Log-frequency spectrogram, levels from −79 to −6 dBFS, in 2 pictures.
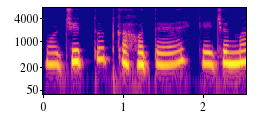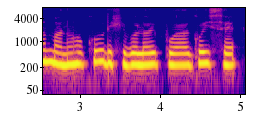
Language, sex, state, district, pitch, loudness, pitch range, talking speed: Assamese, female, Assam, Kamrup Metropolitan, 255 Hz, -13 LUFS, 240-270 Hz, 85 wpm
